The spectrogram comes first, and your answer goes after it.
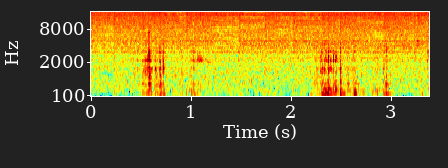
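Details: Stag beetle; fighting sounds; fighting between beetles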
